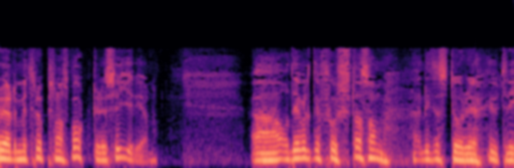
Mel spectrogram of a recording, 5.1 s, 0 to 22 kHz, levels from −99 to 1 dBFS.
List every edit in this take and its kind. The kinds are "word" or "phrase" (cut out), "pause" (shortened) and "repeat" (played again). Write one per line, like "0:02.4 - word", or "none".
0:03.1 - word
